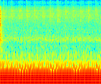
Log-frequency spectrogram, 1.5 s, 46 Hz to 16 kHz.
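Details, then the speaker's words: 454 big-block Chevy V8 swapped into a Honda Civic, started with factory tach newly wired: deep, steady, even burble at about 1,000 rpm with no misses or knocks; healthy idle. "That sounds about 1,000 RPM even. Oh, baby! Oh, that is so silly, but so cool."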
